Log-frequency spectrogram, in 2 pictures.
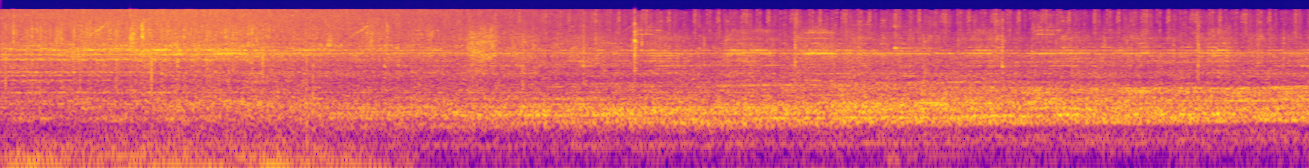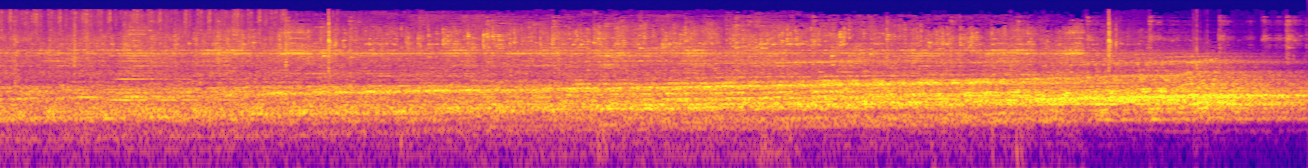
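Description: Opening of a downtempo electronic track: a dense, noisy drone that slowly rises in pitch and swells louder over the whole stretch. A low rumble underneath drops away about four seconds in.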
